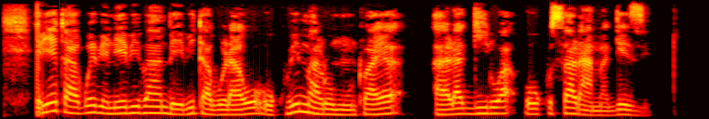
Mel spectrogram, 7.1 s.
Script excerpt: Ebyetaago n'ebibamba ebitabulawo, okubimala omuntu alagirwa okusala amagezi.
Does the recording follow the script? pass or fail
fail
